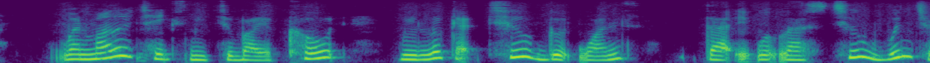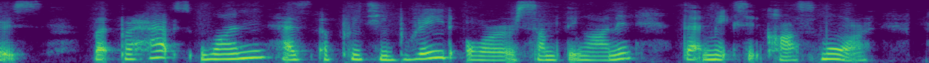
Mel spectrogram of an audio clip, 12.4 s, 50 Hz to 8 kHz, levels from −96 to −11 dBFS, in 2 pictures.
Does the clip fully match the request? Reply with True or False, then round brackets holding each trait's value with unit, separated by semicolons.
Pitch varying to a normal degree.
True (4.8 semitones)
